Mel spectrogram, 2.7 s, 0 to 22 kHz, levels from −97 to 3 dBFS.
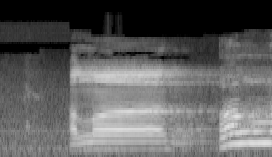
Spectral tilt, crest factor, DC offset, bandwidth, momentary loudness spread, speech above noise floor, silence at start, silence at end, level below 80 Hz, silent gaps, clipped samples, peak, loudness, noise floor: -4 dB/octave; 16 dB; under 0.1%; 9.8 kHz; 14 LU; 29 dB; 0.7 s; 0 s; -58 dBFS; none; under 0.1%; 0 dBFS; -14 LUFS; -44 dBFS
